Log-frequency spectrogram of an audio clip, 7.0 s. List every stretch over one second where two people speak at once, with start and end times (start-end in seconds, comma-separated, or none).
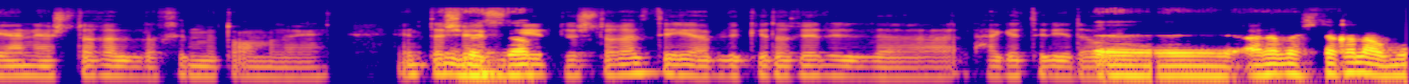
none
